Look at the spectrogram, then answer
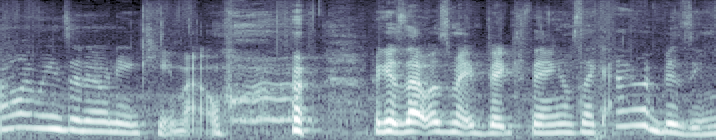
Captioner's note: laughs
